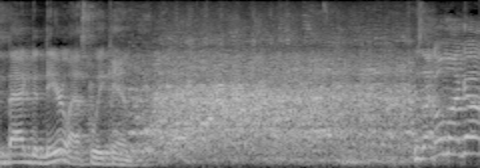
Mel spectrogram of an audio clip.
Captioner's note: audience laughing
